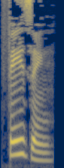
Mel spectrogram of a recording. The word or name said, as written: phasing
